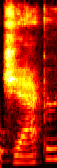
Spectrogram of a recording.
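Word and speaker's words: J.A.K.Q.: and jack q oh jacker you mean it's j a k q yeah but the show pronounces it jacker so i've always said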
